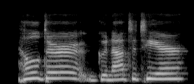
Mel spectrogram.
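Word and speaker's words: Hildur Guðnadóttir: Hildur Gunnarsdottir.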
